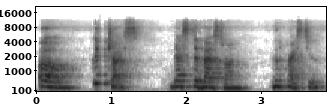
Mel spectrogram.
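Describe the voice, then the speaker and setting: A woman's voice: a little high, takes it slowly, reverberant. A woman playing an aggressive, wheedling salesman of about thirty in a script table read. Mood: coaxing. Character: pushy thirty-year-old male shop seller, aggressive and wheedling.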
